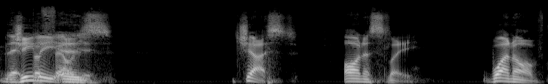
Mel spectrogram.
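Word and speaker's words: Gigli: It's Ben Affleck plays a hitman named Larry Zhili, pronounced like really, which he has to address.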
